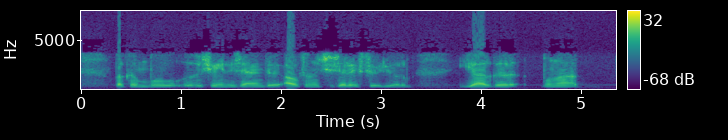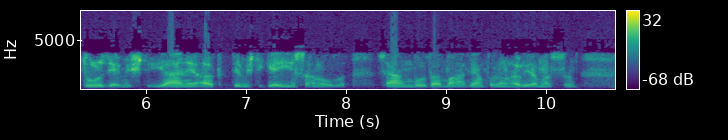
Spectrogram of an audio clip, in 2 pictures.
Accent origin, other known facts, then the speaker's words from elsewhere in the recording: Artvin, Turkey; Benim köyüm Derneği Barajı suları altında kaldı. O Artvin'in kültürünü oluşturan köylerden bir tanesiydi.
